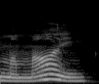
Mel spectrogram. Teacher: articulador ativo ele vai estar abaixado e aí a cavidade nasal a corrente de ar se divide entre cavidade oral cavidade nasal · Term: sons nasais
